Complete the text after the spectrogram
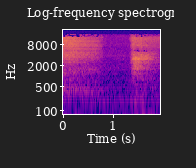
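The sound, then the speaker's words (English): A deep breath drawn in during a guided breathing exercise: a faint, airy rush of breath that dips briefly and then swells slightly louder before fading. “Let's breathe it on in.”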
